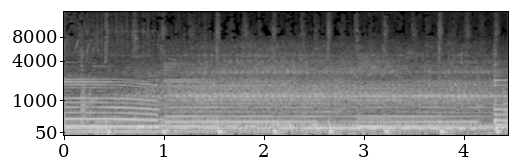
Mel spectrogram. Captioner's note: tractor rumbling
